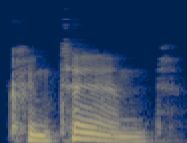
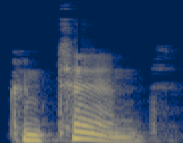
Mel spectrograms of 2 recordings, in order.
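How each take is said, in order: No difference in how they are said.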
